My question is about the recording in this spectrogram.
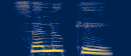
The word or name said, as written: ಸಲುಕೆ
